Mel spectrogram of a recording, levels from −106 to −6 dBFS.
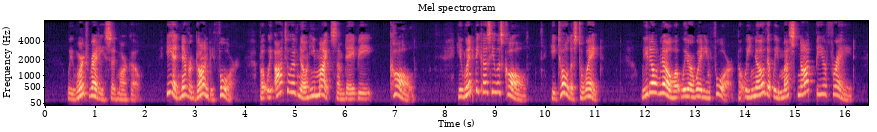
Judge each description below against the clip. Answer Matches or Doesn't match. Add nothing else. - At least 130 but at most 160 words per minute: Doesn't match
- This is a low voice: Doesn't match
